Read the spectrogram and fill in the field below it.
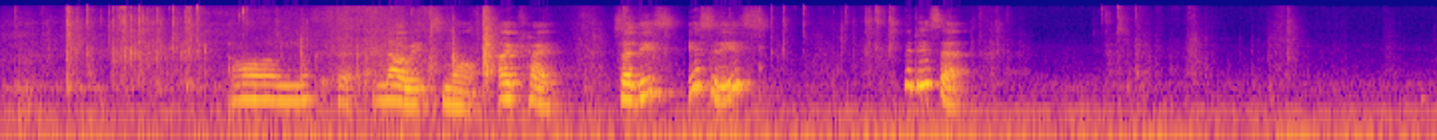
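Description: Plastic sheeting crinkles and rustles under a hand.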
